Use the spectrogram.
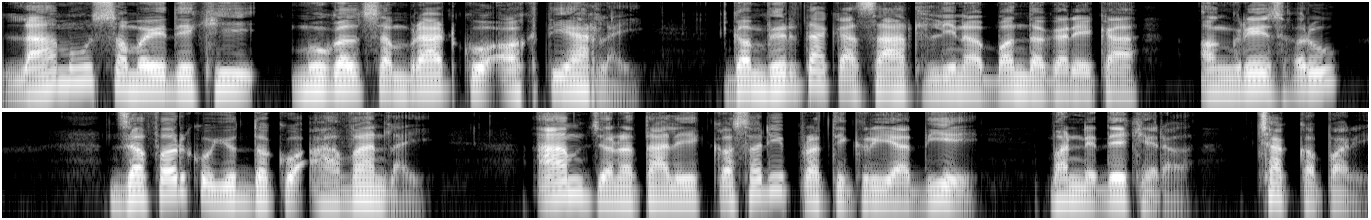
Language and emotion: Nepali, neutral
